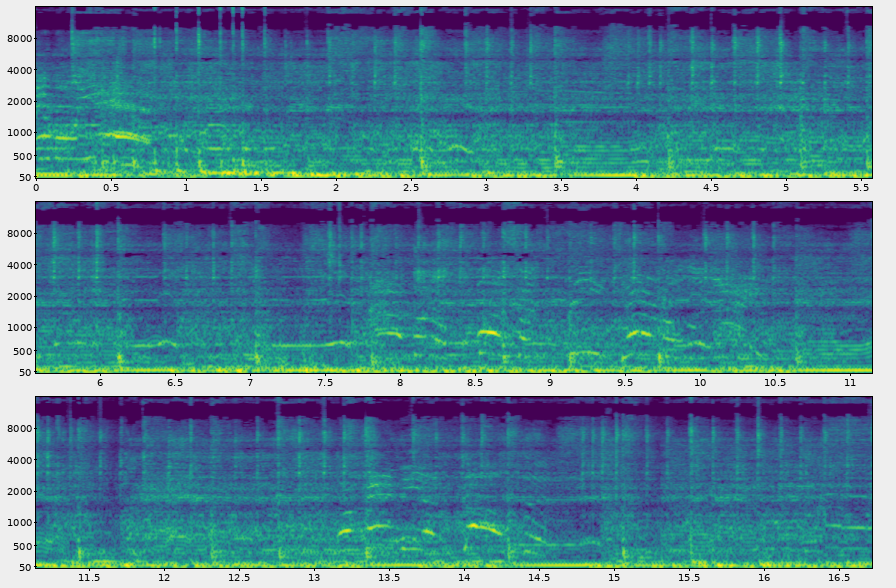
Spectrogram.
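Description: Heavy metal band playing live at concert volume, heard from the audience: distorted electric guitars riffing and bending over bass guitar and a pounding drum kit.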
